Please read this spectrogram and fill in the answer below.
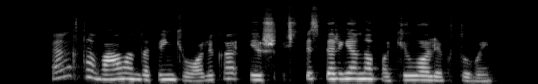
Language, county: Lithuanian, Vilnius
